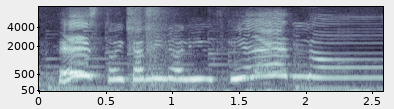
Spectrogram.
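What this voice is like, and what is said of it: Little girl's voice. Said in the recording (Spanish): “voz de niña”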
